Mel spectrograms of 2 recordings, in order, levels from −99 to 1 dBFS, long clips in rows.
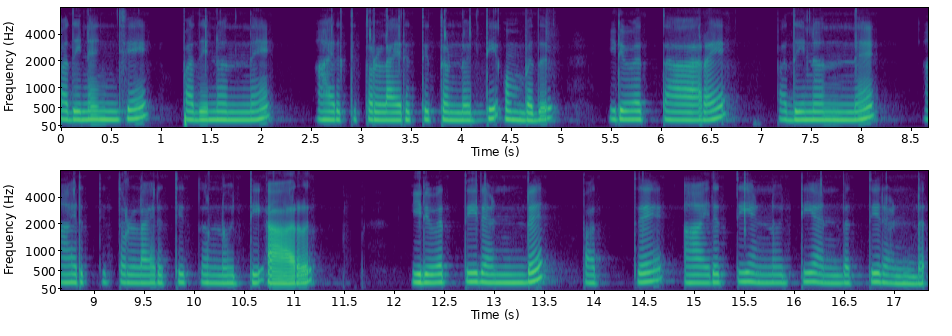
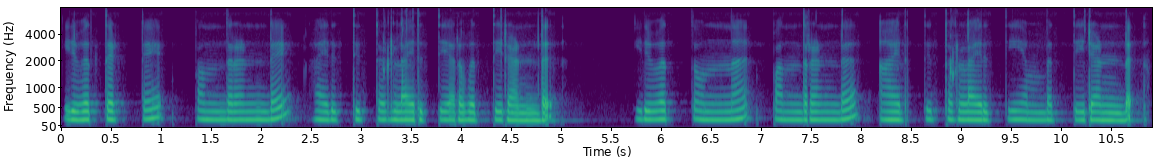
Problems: low volume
